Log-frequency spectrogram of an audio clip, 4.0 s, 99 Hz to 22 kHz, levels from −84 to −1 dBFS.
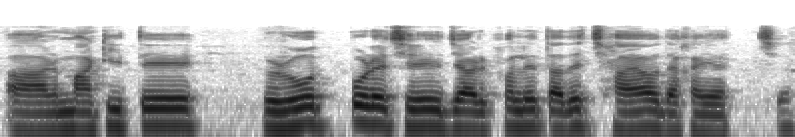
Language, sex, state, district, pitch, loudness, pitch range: Bengali, male, West Bengal, North 24 Parganas, 140 Hz, -15 LUFS, 135-150 Hz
